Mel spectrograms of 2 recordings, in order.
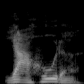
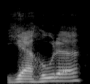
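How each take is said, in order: First: The first vowel sounds like 'ah'. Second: The first vowel sounds like 'eh'. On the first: This is how the speaker normally says it. The speaker calls it right. "I'm trying to say it regularly like I would" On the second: This is how speakers of that Hebrew say it. The speaker calls it wrong. "his name is Yehuda"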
